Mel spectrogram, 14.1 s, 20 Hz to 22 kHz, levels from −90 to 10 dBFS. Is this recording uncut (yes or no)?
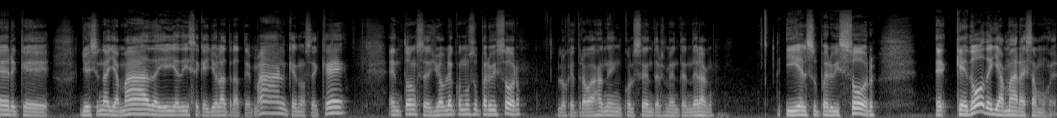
yes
